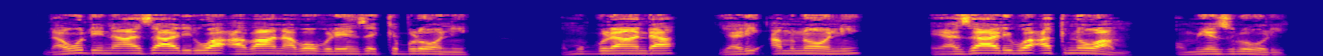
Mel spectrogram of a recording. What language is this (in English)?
Ganda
